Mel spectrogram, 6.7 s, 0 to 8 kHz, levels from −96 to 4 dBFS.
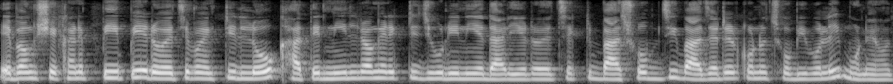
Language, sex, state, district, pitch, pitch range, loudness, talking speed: Bengali, female, West Bengal, Jalpaiguri, 210 Hz, 195-220 Hz, -16 LUFS, 215 wpm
